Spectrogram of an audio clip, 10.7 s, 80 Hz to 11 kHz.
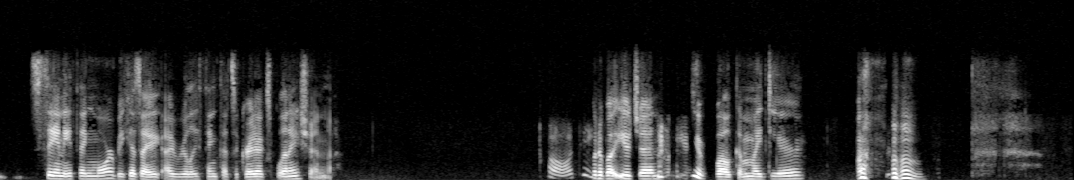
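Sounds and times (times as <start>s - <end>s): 
speech: 0.4s - 3.5s, 5.5s - 9.9s
person coughing: 8.7s - 9.3s.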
